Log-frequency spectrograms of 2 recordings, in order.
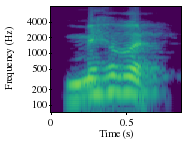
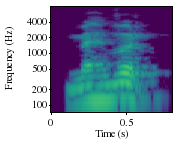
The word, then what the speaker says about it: محور: آپ نوٹ کر لیں، ہم عام طور پر اس لفظ کو محور بولتے اور پڑھتے ہیں، جبکہ اس کا صحیح تلفظ محور ہے۔ محور کے معنی ہے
